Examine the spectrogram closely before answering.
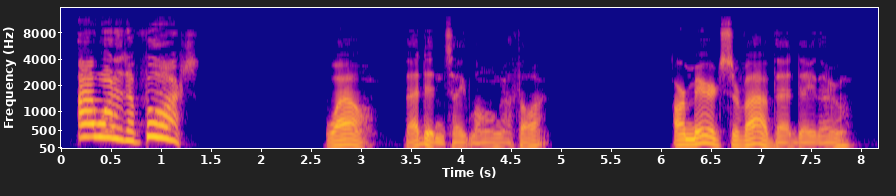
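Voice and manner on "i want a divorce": high, loud scream through tears. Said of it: "she screams at the top of her lungs".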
